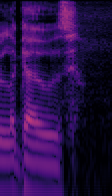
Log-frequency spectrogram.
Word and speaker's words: Lego: Actually, it's pronounced Lego, if you mean plural.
